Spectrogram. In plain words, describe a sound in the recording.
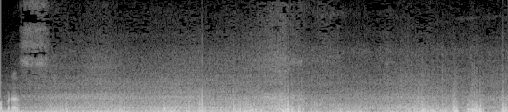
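A parallel-twin sport-touring motorcycle engine hums while cruising in traffic.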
